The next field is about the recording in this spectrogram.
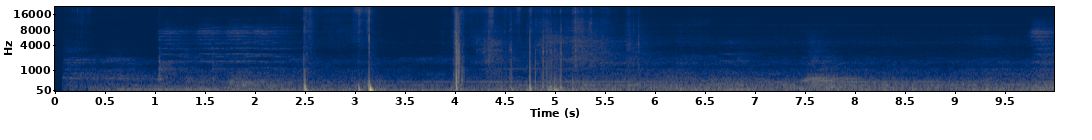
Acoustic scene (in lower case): elevator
